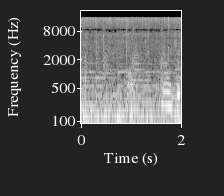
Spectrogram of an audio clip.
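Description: Ribeye and New York strip steaks sizzling steadily on the hot grate of a Weber gas grill.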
